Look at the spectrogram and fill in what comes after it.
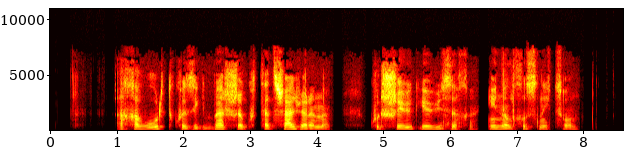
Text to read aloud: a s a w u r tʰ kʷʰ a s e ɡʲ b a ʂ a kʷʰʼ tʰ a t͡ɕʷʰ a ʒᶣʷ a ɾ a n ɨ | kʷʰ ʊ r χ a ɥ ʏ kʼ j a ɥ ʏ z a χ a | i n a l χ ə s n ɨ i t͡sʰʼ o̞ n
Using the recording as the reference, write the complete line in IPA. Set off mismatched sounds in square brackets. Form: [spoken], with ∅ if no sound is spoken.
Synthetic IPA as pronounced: a [χ] a w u r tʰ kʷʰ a [z] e ɡʲ b a ʂ a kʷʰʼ tʰ a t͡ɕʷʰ a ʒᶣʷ a ɾ a n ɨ | kʷʰ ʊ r [ʂ] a ɥ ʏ kʼ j a ɥ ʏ z a χ a | i n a l χ ə s n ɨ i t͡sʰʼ o̞ n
